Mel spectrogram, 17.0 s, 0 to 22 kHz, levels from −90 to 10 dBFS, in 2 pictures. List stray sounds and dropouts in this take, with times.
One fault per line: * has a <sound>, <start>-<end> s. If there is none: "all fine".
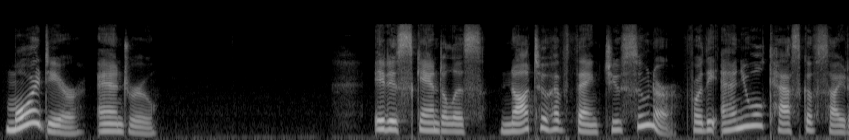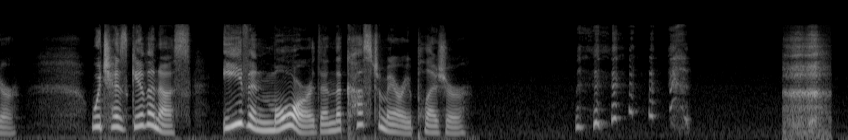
* has a laugh, 14.2-15.4 s
* has a breath, 16.3-16.8 s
